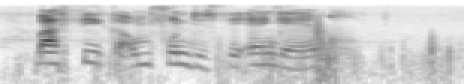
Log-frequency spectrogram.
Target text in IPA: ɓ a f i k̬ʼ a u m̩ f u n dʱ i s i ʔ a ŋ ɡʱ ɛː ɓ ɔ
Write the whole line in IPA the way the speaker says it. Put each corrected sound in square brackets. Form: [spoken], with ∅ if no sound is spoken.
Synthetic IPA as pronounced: ɓ a f i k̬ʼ a u m̩ f u n dʱ i s i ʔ [ɛ] ŋ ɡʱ ɛː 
